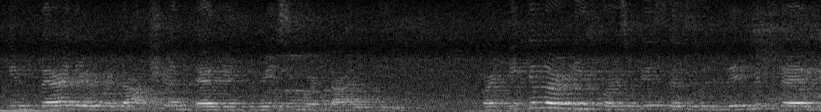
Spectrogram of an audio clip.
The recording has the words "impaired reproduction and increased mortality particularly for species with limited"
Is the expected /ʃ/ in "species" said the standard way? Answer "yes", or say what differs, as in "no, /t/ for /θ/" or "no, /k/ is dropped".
no, /s/ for /ʃ/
